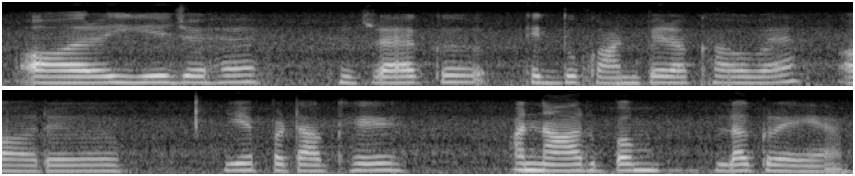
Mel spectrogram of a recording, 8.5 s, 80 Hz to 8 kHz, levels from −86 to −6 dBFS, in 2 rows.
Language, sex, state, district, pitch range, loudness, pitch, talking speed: Hindi, female, Uttar Pradesh, Jyotiba Phule Nagar, 210-225 Hz, -29 LUFS, 215 Hz, 135 wpm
